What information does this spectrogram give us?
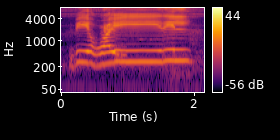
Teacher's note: را کے نیچے زیر ہے تو را باریک پڑا جائے گا اور را کا زیر آگے لام کے ساتھ ملے گا۔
